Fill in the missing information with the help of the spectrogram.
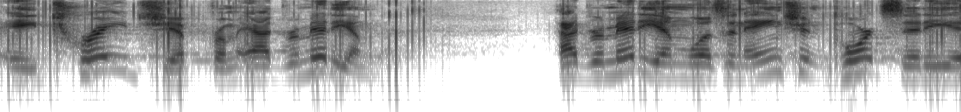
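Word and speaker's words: Adramyttium: And embarking in a ship of Adramidium, is how it's pronounced. Cameron nailed it. Adramidium,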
